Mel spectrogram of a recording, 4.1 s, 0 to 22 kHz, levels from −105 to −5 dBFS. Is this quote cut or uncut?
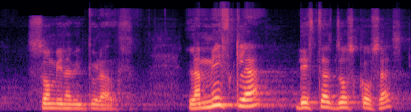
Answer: uncut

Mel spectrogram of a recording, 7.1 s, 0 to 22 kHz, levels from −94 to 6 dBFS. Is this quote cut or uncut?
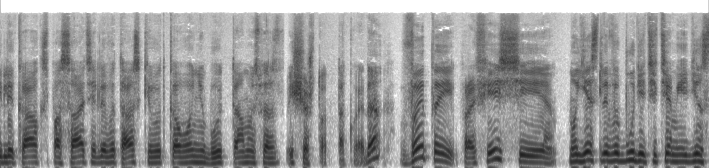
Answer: uncut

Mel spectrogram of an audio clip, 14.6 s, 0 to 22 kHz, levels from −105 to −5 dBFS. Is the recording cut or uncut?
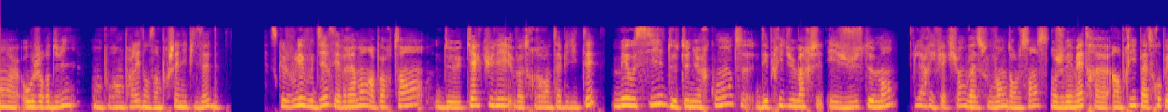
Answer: cut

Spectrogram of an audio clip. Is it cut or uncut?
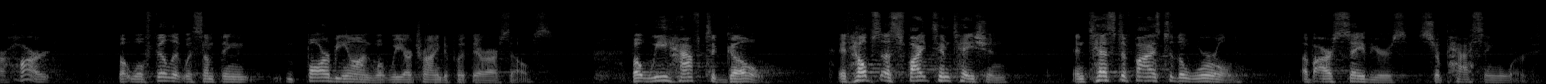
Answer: cut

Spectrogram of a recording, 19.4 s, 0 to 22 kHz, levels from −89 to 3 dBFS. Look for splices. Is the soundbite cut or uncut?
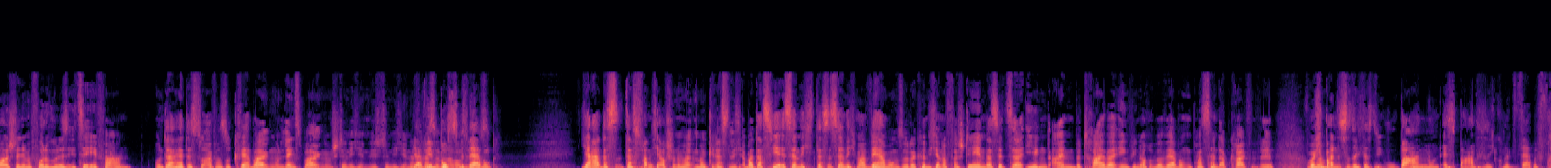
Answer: uncut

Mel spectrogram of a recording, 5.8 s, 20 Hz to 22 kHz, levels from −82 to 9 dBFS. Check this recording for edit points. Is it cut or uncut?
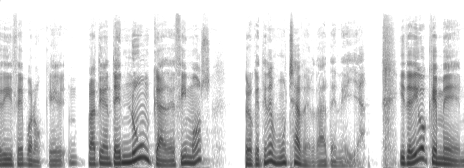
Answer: uncut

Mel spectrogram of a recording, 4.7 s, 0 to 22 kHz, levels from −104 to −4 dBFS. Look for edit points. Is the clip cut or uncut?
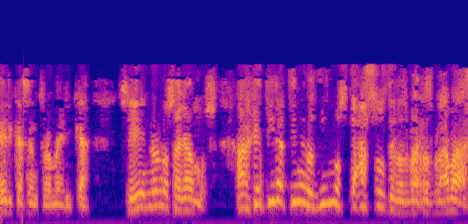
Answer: uncut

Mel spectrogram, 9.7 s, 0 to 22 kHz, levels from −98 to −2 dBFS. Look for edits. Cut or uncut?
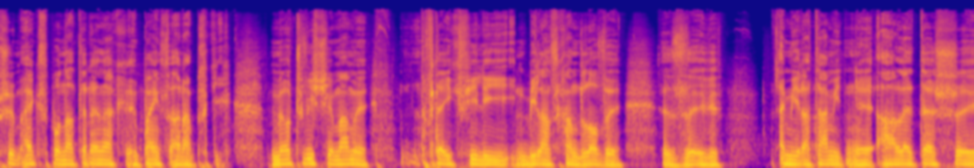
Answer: cut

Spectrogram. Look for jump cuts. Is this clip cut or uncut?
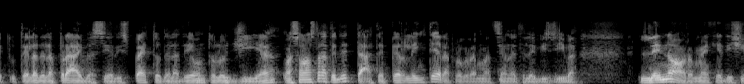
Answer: cut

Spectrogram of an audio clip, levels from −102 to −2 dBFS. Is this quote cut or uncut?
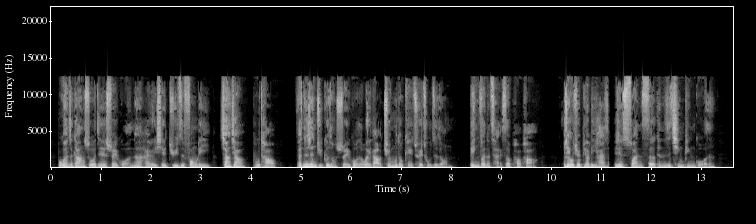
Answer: cut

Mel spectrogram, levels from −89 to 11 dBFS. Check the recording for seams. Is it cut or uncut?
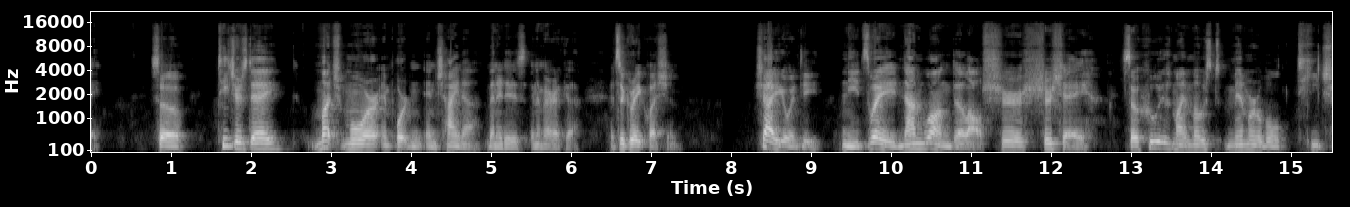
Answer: cut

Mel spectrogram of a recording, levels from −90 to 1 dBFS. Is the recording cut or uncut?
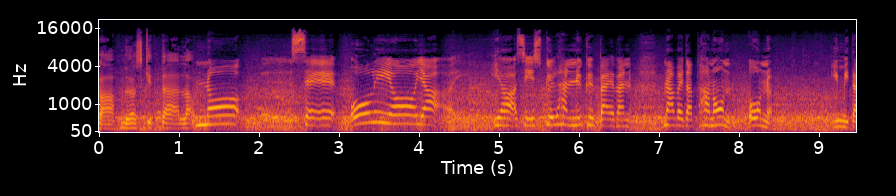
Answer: cut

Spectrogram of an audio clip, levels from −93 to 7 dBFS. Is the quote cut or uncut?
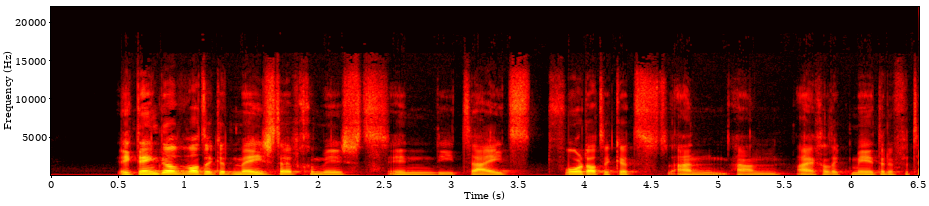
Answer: cut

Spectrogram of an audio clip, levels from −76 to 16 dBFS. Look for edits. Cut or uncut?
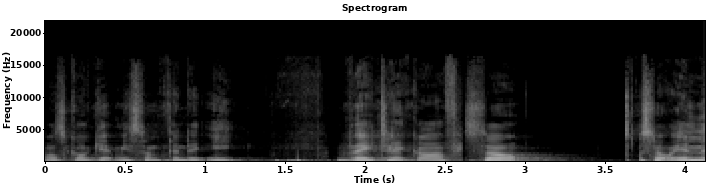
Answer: cut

